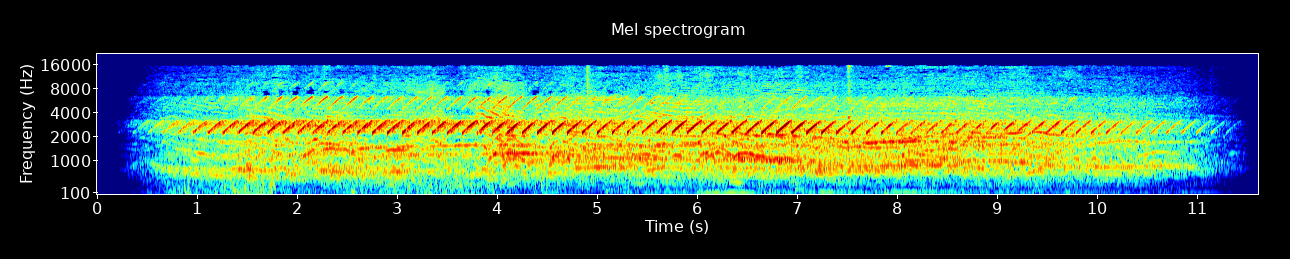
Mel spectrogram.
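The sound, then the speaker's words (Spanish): A loud, rapidly warbling police siren wails continuously for about ten seconds over a busy, noisy street background during spring-break street disorder and clashes with police, with no voices standing out. “Miles de personas aprovechando el receso de primavera, el Spring Break, aterrizaron allí, pero el desorden callejero fue tal que hubo choques con la policía, sirenas, gritos y gases.”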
